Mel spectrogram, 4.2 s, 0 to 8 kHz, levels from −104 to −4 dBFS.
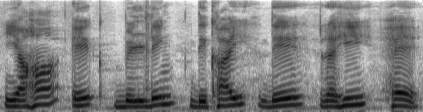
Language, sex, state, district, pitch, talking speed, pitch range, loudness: Hindi, male, Madhya Pradesh, Dhar, 175 Hz, 100 wpm, 155-200 Hz, -14 LUFS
